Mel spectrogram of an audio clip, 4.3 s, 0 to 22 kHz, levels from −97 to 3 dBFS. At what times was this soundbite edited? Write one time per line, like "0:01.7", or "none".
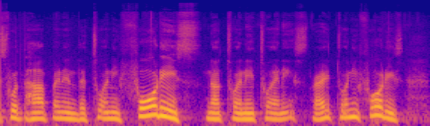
none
